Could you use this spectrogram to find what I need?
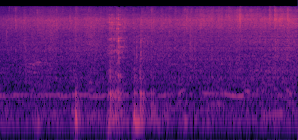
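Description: Chinese food with a hoisin-like sauce sizzles in a shallow pan, a soft continuous frying hiss broken by a few quiet clatters of stirring against the pan.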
